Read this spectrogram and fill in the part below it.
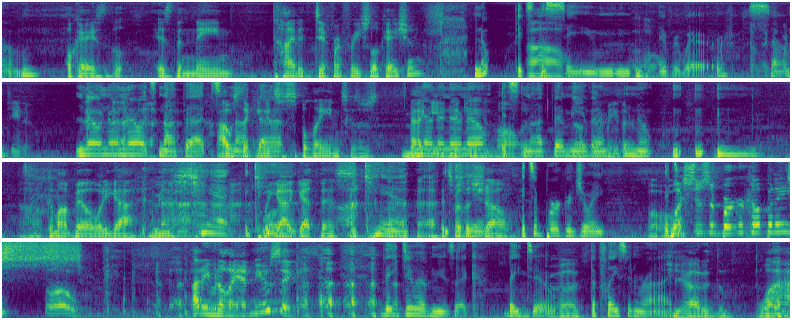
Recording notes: This episode was recorded at the iconic Pete's Saloon and Restaurant in Elmsford, New York. We sat down for drinks and dinner (and the best fried calamari in Westchester!).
